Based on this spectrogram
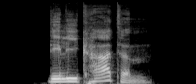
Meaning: strong dative masculine/neuter singular of delikat
- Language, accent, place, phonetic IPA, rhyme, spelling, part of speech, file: German, Germany, Berlin, [deliˈkaːtəm], -aːtəm, delikatem, adjective, De-delikatem.ogg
